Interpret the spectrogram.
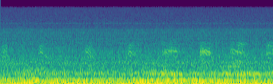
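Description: A bird giving short, high calls, about eight in a row, roughly one every three-quarters of a second, over a steady low rumble.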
